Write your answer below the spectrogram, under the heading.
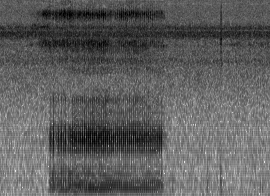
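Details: Fast asleep, the Chihuahua Charlie gives a single buzzy snore about a second long, steady and nasal, followed by soft breathing and a faint click.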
